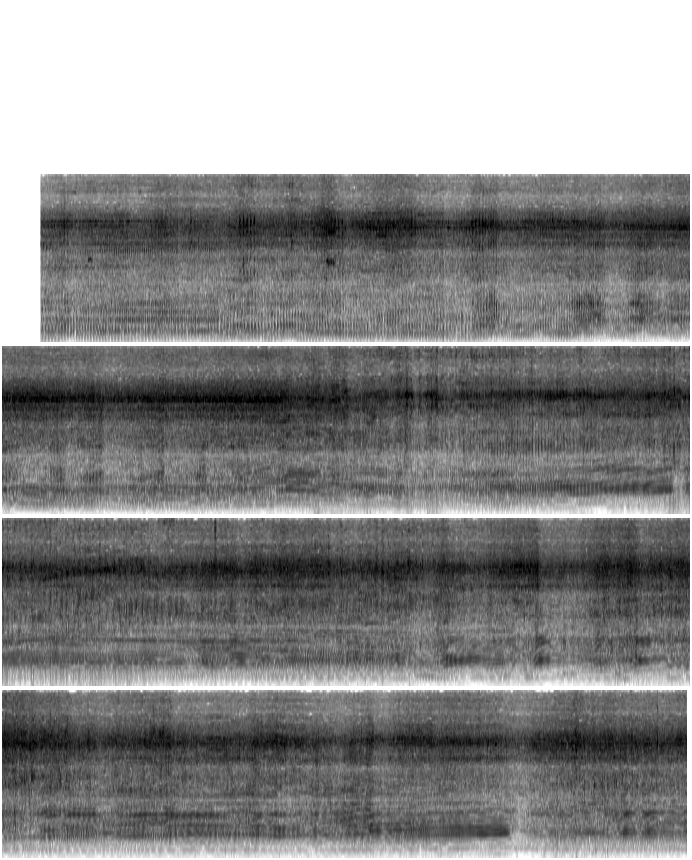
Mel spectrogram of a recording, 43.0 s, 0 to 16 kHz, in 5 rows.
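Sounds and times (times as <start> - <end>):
motorbike engines racing: 9.1 - 42.9.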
